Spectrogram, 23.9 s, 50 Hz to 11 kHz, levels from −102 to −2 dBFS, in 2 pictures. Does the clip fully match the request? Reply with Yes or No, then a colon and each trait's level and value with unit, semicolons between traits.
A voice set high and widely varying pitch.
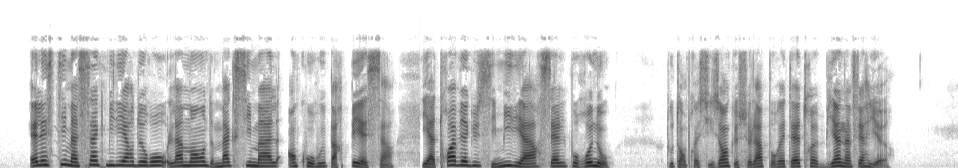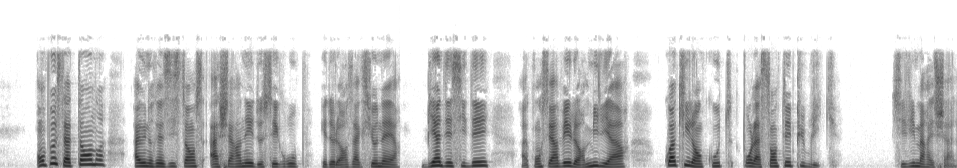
No: high, 205 Hz; average, 4.6 semitones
